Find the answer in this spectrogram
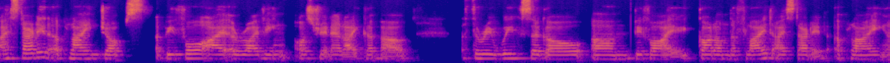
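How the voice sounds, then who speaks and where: Here a woman talks fairly slowly at a medium pitch with a Chinese accent. Her intonation stays monotone and flat. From China. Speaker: podcast guest. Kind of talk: casual interview chat. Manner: hesitant, many fillers and repetitions.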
